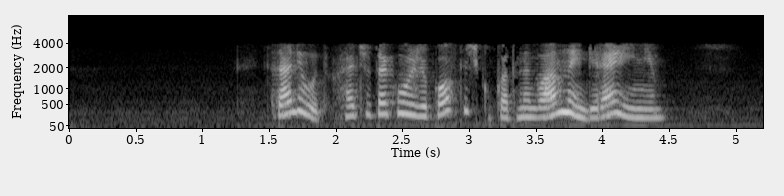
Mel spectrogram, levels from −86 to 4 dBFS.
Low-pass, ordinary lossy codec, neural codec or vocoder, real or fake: 7.2 kHz; AAC, 16 kbps; codec, 16 kHz, 2 kbps, FunCodec, trained on LibriTTS, 25 frames a second; fake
